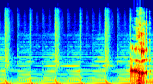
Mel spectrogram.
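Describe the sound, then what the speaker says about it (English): A burp after drinking Coke, a short raspy belch bursting out near the end over steady background music. "Oh, we've got some Coke burps going today"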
